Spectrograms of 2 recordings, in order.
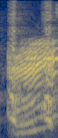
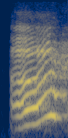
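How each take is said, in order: First: It sounds like a bird's squawk. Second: It sounds like a moan.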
